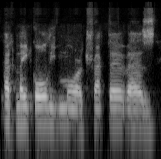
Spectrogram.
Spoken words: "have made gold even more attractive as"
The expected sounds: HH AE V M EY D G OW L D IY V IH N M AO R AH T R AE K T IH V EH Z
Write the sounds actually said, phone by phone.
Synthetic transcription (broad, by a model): HH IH V M EY D G OW L IY V N M AO R AH T R AE K T IH V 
